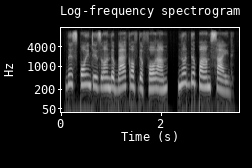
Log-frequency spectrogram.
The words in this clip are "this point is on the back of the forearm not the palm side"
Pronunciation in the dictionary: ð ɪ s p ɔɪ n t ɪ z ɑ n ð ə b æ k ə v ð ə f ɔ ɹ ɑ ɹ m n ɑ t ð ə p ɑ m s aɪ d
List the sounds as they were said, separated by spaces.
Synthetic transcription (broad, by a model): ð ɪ s p ɔɪ n t ɪ z ɑ n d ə b æ k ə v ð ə f ɔ ɹ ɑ m n ɑ t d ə p ɑ m s aɪ d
